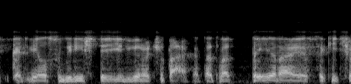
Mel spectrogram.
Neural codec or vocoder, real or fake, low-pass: vocoder, 44.1 kHz, 128 mel bands, Pupu-Vocoder; fake; 10.8 kHz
